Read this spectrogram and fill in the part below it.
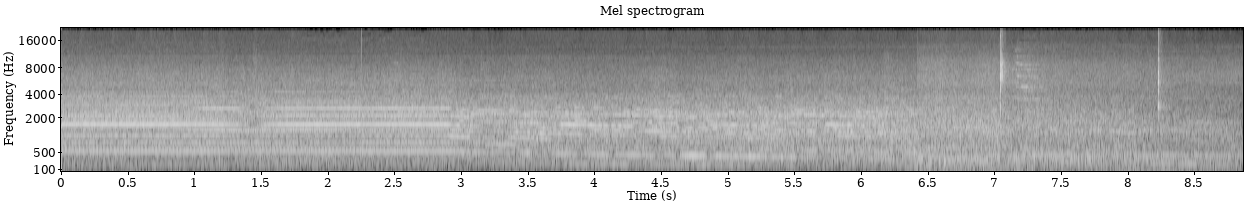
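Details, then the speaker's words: John Deere Green F12 090 hydraulic motor bench-run without load after teardown found no damage or abnormal wear and backlash measured 1.5–1.75, testing a customer-reported squeal: clean steady whine dropping smoothly as it slows, no squeal; normal. "I didn't hear any squeal. No. Are Do you think we're running it long enough?"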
